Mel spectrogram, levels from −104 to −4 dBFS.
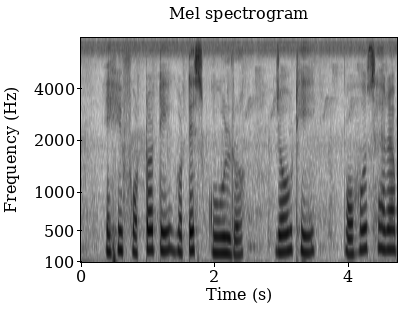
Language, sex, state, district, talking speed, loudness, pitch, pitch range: Odia, female, Odisha, Malkangiri, 125 wpm, -15 LUFS, 240 Hz, 220-255 Hz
